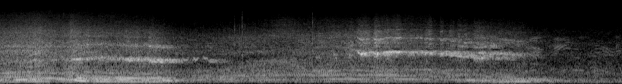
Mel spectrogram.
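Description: Tires squealing in a burnout, with the engine revving underneath. The squeal breaks off about two seconds in, comes back higher-pitched about a second and a half later, and fades out near the end.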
